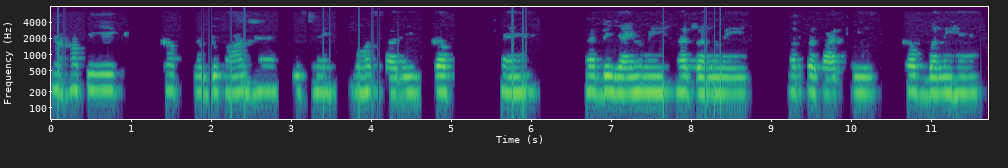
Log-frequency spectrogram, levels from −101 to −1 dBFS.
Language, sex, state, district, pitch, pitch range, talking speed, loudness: Hindi, female, Chhattisgarh, Balrampur, 195 Hz, 190-200 Hz, 125 wpm, -30 LUFS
